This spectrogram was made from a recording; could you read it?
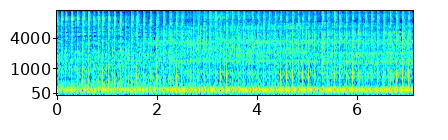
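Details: Derbi DRD Limited 2005, 70cc 2Fast kit on Euro 3 engine, 28 carb, KRM pipe, first start, not broken in: fast crisp two-stroke crackle, steady rapid even beat; bike not yet tuned — normal idle.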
